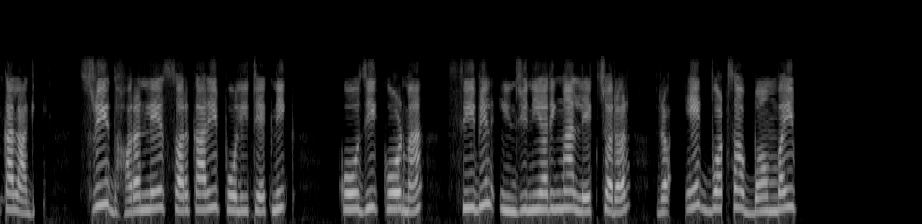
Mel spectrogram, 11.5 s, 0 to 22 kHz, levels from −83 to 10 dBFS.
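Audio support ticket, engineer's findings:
0.42–0.56 s: speech smears, drops to near silence within two frames, returns thin and rough. Lost AMR speech frames. Decoder repeating last good pitch and vocal tract parameters with falling gain. Fits about six 20 ms frames failing checksum.

9.01–9.10 s: shorter drop to near silence, brief rough recovery. Same cause, about three frames concealed. Wideband concealment decays fast; speech band above 6.4 kHz stays noise-filled, consistent with a higher AMR-WB mode.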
